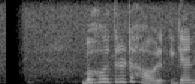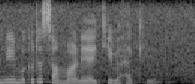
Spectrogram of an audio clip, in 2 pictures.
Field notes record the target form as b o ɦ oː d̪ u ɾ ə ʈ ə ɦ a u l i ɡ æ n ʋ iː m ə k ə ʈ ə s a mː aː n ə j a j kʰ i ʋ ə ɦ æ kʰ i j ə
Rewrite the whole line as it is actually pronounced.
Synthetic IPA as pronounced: b o ɦ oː d̪ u ɾ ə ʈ ə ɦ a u l i ɡ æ n ʋ iː m ə k ə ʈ ə s a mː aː n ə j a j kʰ i ʋ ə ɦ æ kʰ i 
